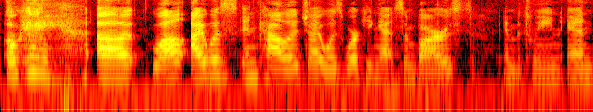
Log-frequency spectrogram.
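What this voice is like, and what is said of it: Midwestern accent. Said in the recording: “I love the Midwestern accent. ... I love when beautiful women say college.”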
